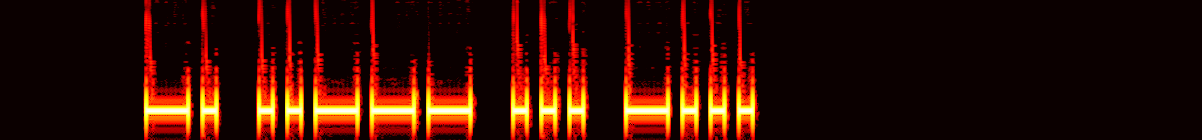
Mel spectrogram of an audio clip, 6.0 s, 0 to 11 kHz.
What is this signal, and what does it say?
Morse code, heard as a keyed tone, about 17 wpm, 700 Hz. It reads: N2SB
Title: USA Call Signs - 4 Characters - Repeated 2x - 17wpm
